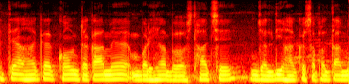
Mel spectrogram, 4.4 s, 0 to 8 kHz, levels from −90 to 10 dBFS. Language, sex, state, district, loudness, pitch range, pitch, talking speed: Maithili, male, Bihar, Madhepura, -13 LUFS, 110-120 Hz, 115 Hz, 220 wpm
